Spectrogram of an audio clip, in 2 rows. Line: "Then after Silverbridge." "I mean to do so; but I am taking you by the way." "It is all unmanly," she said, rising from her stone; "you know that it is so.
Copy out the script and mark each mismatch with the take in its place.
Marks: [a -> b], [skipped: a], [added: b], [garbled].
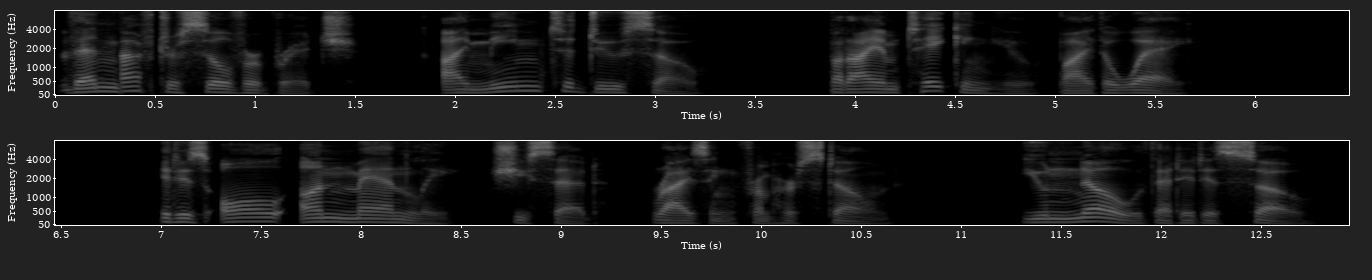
"Then after Silverbridge." "I mean to do so; but I am taking you by the way." "It is all unmanly," she said, rising from her stone; "you know that it is so.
